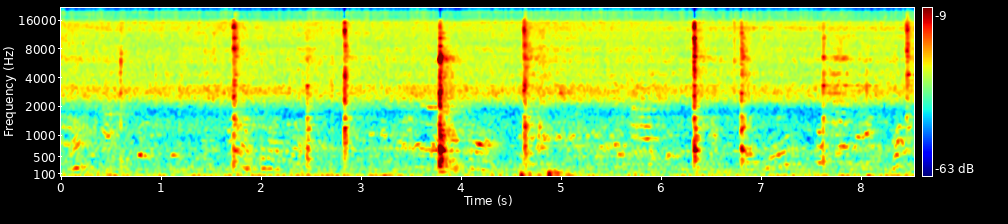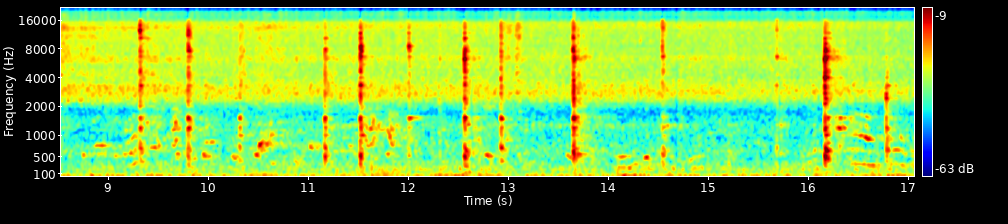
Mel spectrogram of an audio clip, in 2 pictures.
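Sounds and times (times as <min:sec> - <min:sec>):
meat sizzling on a griddle: 0:00.0 - 0:17.0.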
